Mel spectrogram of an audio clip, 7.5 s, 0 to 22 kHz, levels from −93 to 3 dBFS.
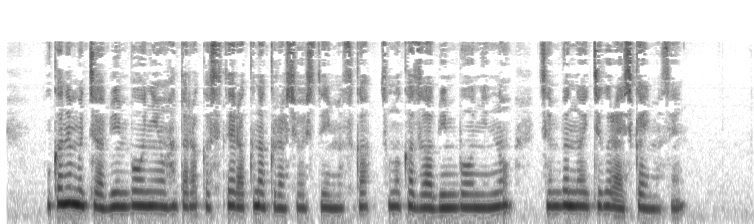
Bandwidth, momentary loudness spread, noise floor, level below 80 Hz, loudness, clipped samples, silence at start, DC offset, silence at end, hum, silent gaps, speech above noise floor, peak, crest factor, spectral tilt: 12 kHz; 11 LU; -66 dBFS; -62 dBFS; -23 LUFS; under 0.1%; 0.45 s; under 0.1%; 0.7 s; none; none; 43 dB; -8 dBFS; 16 dB; -4 dB/octave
